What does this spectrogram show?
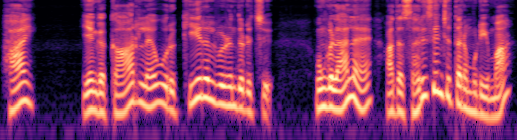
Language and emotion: Tamil, surprised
